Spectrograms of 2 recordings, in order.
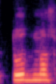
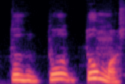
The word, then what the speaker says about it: Tutmos: Tumos, no, es Tutmos, perdón, es Tutmos II.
